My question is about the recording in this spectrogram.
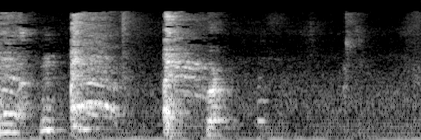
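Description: A man coughing three times in quick succession with rough, voiced gasps, then a smaller cough: vinegar catching in his throat.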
